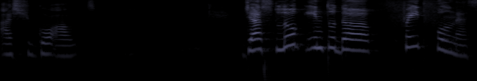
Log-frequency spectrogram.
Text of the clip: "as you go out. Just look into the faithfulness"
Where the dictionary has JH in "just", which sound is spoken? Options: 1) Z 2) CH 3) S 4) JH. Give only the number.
4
